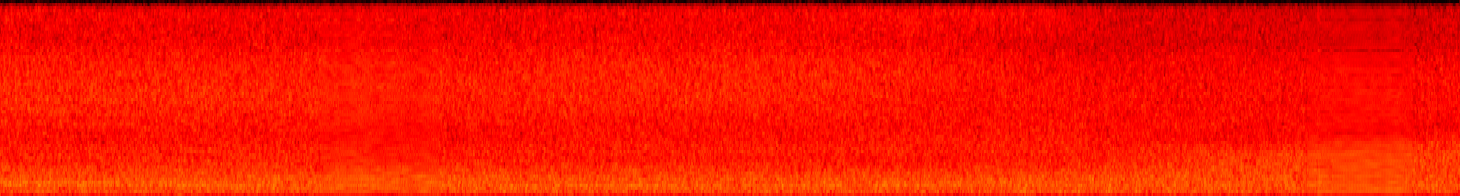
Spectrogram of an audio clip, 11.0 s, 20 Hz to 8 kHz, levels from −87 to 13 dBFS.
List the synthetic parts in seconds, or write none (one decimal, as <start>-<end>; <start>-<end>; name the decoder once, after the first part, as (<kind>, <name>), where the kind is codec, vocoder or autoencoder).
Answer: 2.4-3.3 (vocoder, Vocos); 9.8-10.6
